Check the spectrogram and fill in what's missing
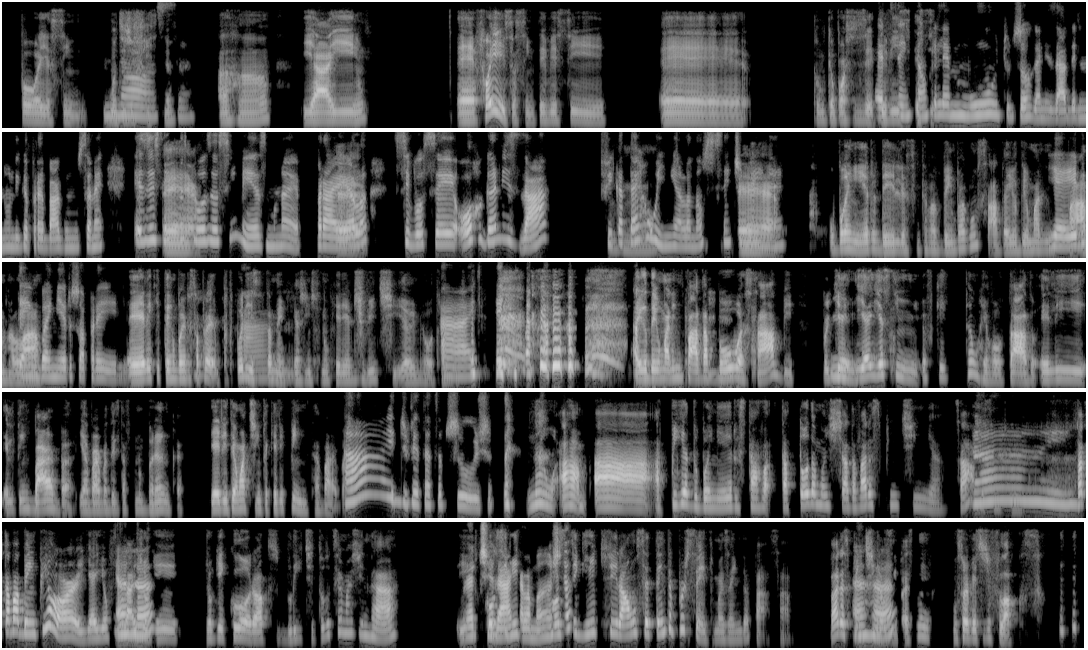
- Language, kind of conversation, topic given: Portuguese, podcast, Como falar sobre tarefas domésticas sem brigar?
- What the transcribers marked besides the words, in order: tapping; stressed: "muito"; other background noise; laugh; chuckle; drawn out: "Ai"; chuckle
